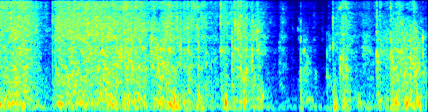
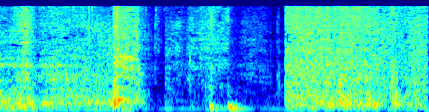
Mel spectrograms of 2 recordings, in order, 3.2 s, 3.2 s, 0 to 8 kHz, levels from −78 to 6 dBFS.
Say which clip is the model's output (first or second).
first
